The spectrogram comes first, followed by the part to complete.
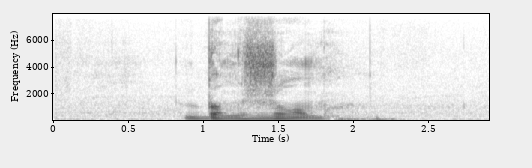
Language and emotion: Russian, angry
